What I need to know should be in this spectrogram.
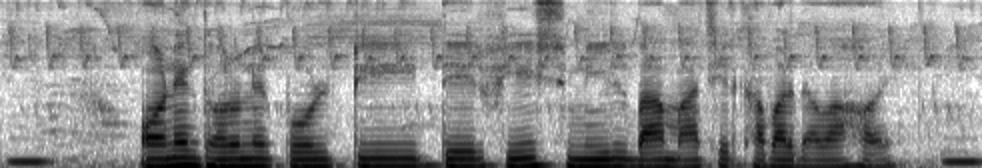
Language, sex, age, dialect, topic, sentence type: Bengali, male, 18-24, Northern/Varendri, agriculture, statement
